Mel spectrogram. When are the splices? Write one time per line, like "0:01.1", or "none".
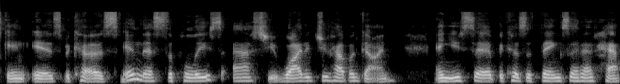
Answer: none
